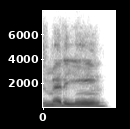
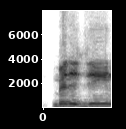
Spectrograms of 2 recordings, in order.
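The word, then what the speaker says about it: Medellín: Uh, and when you hear double L's, it almost sounds like a J in Spanish.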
